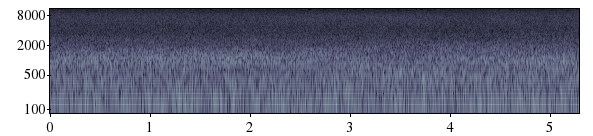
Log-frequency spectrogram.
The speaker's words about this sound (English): There's not been so much rainfall recently, there's a medium amount of water flowing.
